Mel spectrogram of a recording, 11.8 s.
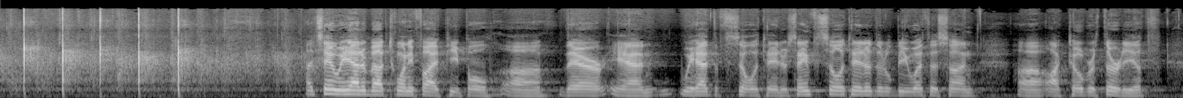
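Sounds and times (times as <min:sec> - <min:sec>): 
round of applause: 0:00.0 - 0:03.4
speech: 0:03.1 - 0:11.6.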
